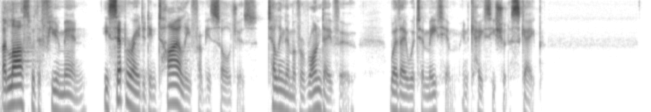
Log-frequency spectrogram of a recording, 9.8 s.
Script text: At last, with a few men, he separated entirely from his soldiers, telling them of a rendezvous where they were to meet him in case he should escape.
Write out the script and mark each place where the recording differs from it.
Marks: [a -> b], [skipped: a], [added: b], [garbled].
At last, with a few men, he separated entirely from his soldiers, telling them of a rendezvous where they were to meet him in case he should escape.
